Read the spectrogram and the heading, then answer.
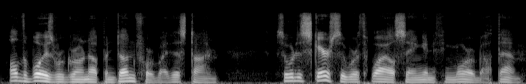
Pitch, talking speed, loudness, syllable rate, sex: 110 Hz, 260 wpm, -19 LUFS, 6.6 syllables/s, male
